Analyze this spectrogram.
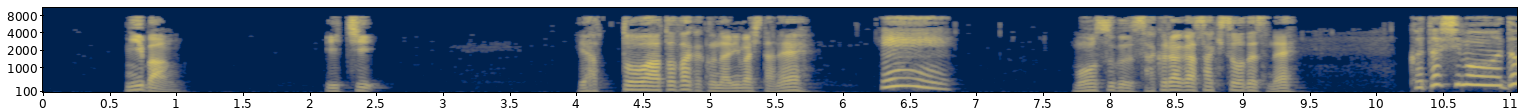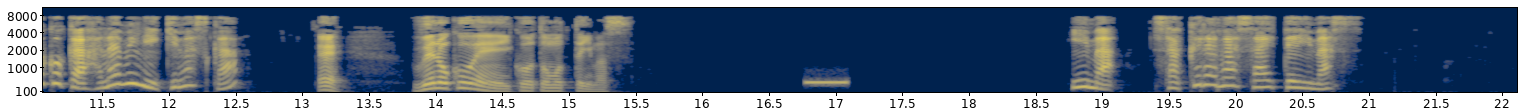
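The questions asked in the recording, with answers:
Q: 今、桜が咲いています。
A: ×(まだ咲いていない)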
